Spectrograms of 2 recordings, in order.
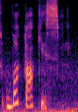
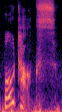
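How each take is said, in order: First: It is said with a Brazilian Portuguese pronunciation. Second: It is said with an English pronunciation. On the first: "nós diremos" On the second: "Nós não vamos dizer"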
